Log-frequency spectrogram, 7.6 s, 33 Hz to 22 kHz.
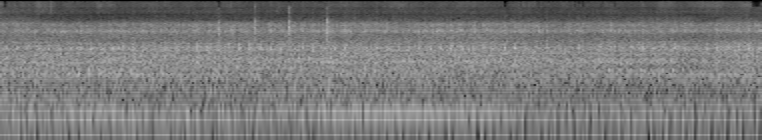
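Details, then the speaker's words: Abandoned military M1078 LMTV with CAT diesel, first running after priming fuel following a long layup, tank full of JP8: heavy lumpy, uneven idle with occasional knocky pulses; rough idle. "my idle that's [Music] horrible"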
